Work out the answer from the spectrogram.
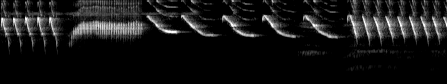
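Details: Training song of a Spanish Timbrado canary, opening with a rapid pulsed trill, then a sustained buzz, a series of clear falling whistled notes and a closing rolling rattle with a faint lower tone beneath.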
